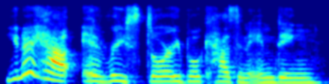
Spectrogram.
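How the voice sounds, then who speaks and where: A woman playing a gentle children's puppet show host, explaining things in a patient, careful way. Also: mid-range voice, expressive, a little fast, no echo, clean studio sound. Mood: gentle, regretful. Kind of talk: children's television host acting, play reading.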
